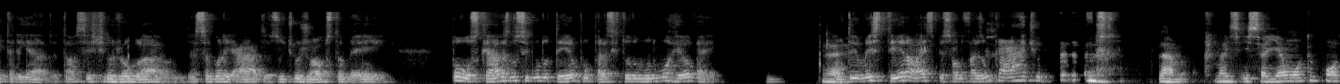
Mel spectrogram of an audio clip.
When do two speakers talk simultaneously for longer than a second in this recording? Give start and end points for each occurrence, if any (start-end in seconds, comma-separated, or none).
none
